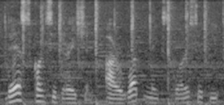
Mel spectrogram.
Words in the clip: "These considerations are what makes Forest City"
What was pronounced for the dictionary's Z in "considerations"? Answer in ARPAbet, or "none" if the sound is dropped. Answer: none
